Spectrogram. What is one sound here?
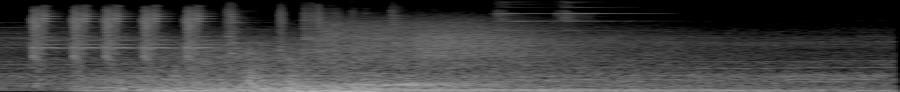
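Heavy naval guns fire with deep booms that rumble away.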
